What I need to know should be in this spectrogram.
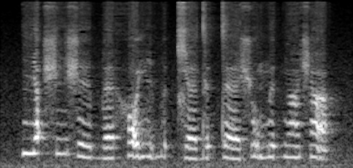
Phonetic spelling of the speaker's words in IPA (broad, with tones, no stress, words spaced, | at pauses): ɲä˦ʔ ʃi˦ʃe˨ɪ̯ bɛ˨ hɔ̰˦˨jḭ˦˨bɪ˦ʔ t͡ɕɛ˨dɪ˦ʔtɛ˨ʃṵ˦˨ mɪ˦ʔ ɡã˦ʃã˦˨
